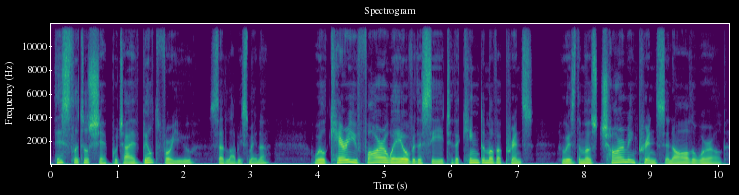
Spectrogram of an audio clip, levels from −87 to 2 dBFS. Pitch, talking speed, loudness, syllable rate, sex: 140 Hz, 205 wpm, -18 LUFS, 5.2 syllables/s, male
